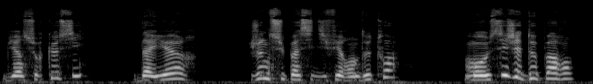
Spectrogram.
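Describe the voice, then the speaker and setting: A woman's voice: fairly high pitch, sing-song, a little slow, no room sound, clean studio sound, exaggerated voice. A woman voicing a friendly, proud young male calf in a storybook, as if reading to a toddler. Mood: reassuring.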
